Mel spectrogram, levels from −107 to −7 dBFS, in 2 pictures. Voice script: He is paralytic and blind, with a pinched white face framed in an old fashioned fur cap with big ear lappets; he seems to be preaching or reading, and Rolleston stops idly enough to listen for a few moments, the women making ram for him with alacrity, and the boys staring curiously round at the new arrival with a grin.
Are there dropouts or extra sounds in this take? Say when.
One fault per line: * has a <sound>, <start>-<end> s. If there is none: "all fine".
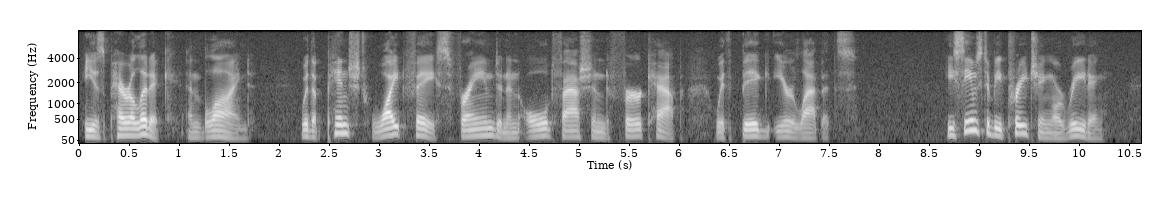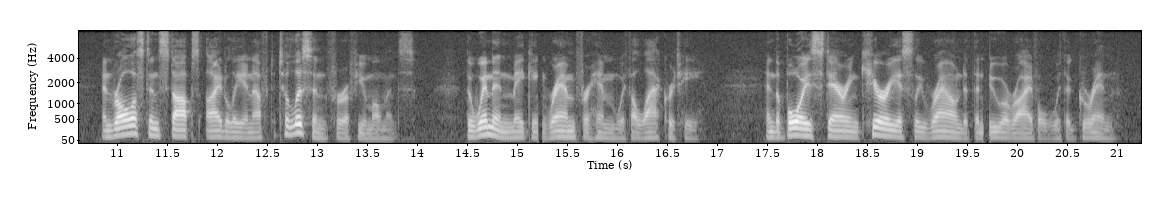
* has a dropout, 15.2-15.3 s
* has a dropout, 19.7-19.7 s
